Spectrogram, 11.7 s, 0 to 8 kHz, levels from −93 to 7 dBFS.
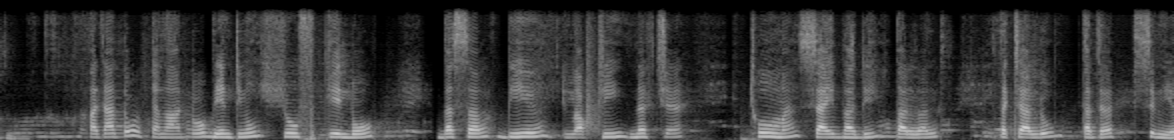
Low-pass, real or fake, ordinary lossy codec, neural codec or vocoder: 7.2 kHz; fake; none; codec, 16 kHz, 0.5 kbps, X-Codec, HuBERT features, trained on general audio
